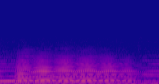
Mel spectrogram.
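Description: Solo trombone holding one long, low note with vibrato over a wind band's sustained accompaniment. The note begins about a quarter second in and is held almost to the end.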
